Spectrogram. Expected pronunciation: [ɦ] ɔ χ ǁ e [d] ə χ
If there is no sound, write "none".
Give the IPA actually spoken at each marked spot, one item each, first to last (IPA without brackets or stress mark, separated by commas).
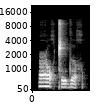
ʕ, d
